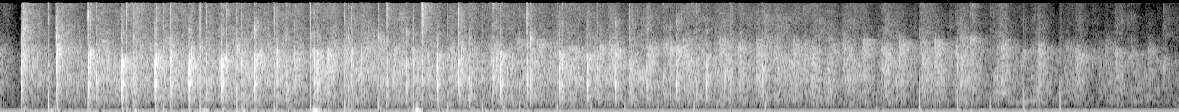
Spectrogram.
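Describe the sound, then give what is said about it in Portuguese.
An audience bursts into applause for a group of girls in Arroio do Meio, many hands clapping in a dense, crackling wash that starts strong and slowly thins out over several seconds, with no voices over it. “Quero pedir uma salva de palmas para essas meninas.”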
